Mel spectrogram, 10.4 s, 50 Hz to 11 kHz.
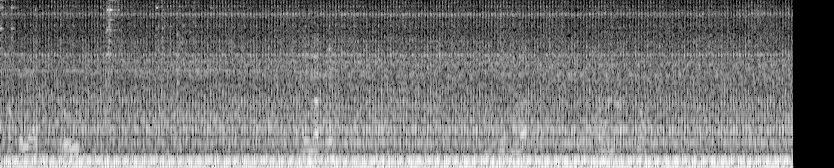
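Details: Toyota HiAce 3.0 diesel after draining algae-contaminated diesel and cleaning the tank: steady, even idle with a smooth low rumble, no knock, miss or shake; the vibration is gone and the idle is normal.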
